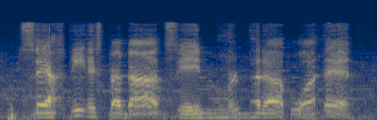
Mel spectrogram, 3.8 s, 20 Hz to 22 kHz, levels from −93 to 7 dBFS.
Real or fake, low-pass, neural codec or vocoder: fake; 9.9 kHz; codec, 24 kHz, 0.9 kbps, WavTokenizer, medium music audio release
